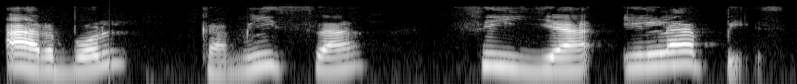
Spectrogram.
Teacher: En el caso de las graves o llanas, son palabras de más de una sílaba que llevan la mayor fuerza de voz en la penúltima sílaba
